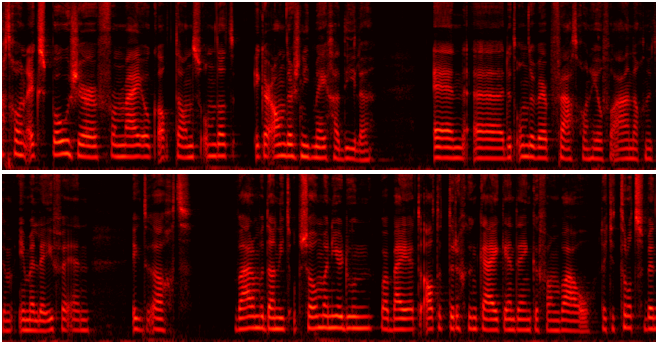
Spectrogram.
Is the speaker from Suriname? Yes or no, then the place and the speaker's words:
yes; Paramaribo, Paramaribo District, Suriname; born there; Ik ben in 1987 geboren in Paramaribo, Suriname.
